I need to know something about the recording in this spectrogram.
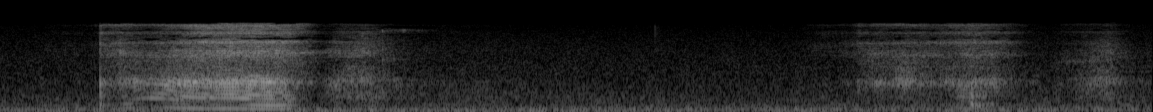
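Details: Sleep snoring recorded with the SnoreLab snoring app: a loud vibrating snore followed by a softer rasping one in a quiet room.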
